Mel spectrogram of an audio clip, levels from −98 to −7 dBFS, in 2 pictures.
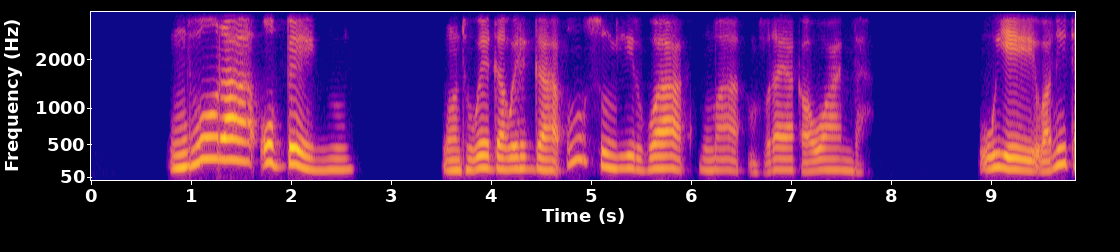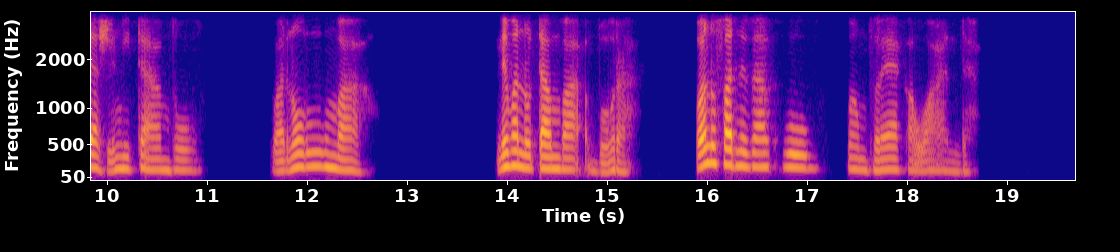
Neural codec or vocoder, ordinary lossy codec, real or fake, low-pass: codec, 16 kHz, 0.8 kbps, ZipCodec; Opus, 32 kbps; fake; 3.6 kHz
